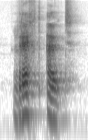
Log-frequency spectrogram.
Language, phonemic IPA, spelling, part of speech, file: Dutch, /rɛxˈtœyt/, rechtuit, adverb, Nl-rechtuit.ogg
- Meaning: straightforward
